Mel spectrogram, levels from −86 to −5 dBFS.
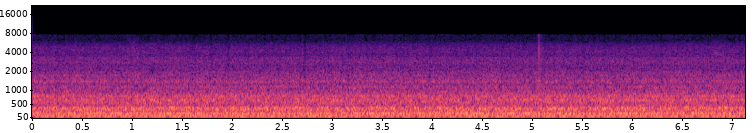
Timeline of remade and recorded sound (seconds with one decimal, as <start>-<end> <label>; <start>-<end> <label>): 0.0-1.2 recorded; 1.2-5.4 remade; 5.4-7.1 recorded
